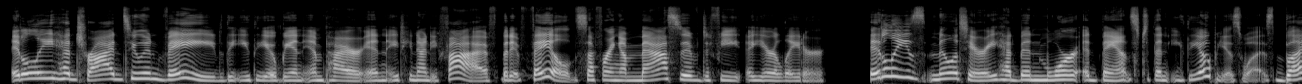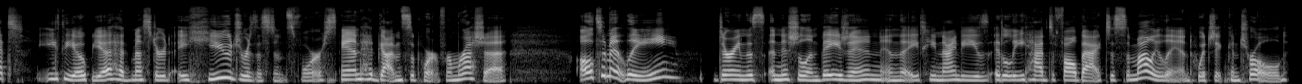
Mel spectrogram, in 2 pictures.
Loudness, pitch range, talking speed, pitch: -19 LUFS, 190-225 Hz, 140 wpm, 205 Hz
